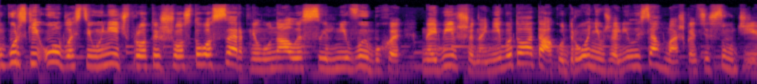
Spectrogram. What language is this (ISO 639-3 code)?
ukr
